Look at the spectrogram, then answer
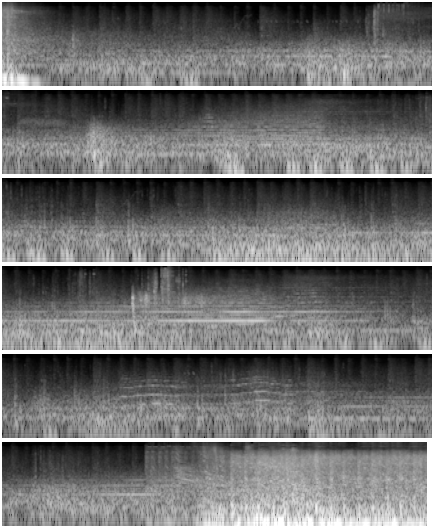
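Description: Sustained gunfire rattles in bursts and scattered shots, loud and close, mixed with booms and busy background noise, building to a louder burst at the end.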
